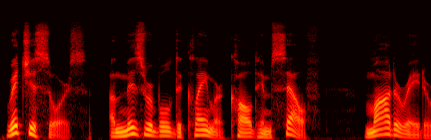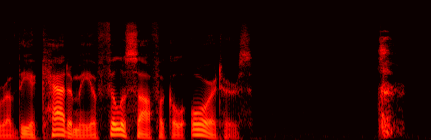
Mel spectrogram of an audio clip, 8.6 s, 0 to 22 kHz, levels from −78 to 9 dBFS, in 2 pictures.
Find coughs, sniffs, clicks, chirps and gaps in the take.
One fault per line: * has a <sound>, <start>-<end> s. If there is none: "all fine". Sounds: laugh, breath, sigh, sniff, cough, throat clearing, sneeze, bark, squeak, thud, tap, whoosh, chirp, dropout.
* has a sneeze, 8.1-8.4 s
